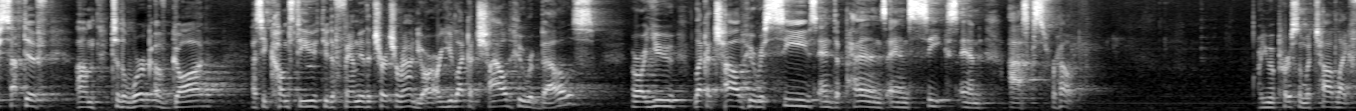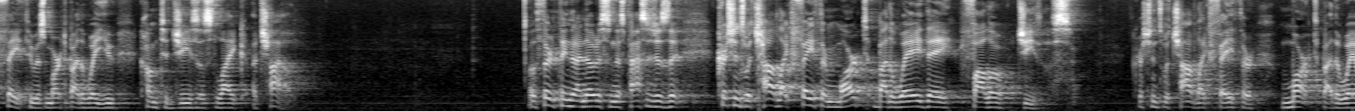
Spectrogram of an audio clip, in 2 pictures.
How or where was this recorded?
large echoing room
